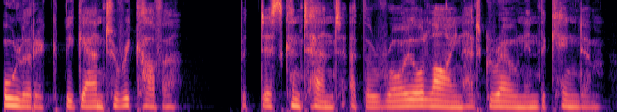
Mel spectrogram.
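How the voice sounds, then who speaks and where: A woman narrating a dark fairy tale for a game in a measured, solemn storybook manner. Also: low voice, fairly even intonation. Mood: solemn, grave. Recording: long reverberant hall echo.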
